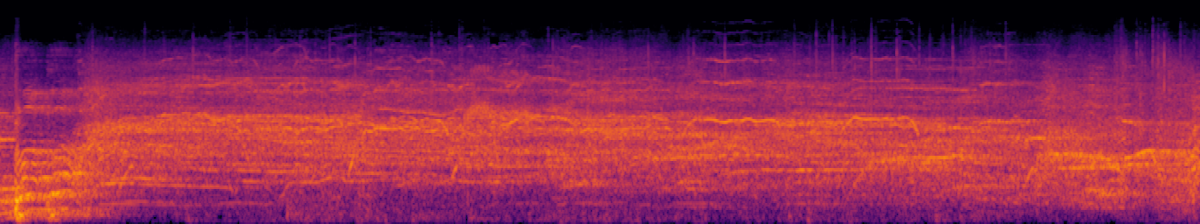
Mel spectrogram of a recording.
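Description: Girls cheer and scream excitedly.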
